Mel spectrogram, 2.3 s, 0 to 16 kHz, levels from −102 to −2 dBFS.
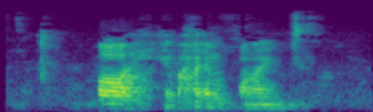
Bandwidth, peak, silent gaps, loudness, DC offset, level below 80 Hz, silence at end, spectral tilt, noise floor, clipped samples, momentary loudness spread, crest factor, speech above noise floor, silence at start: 9.6 kHz; -2 dBFS; none; -18 LUFS; under 0.1%; -70 dBFS; 0.45 s; -4 dB/octave; -46 dBFS; under 0.1%; 17 LU; 20 dB; 28 dB; 0.25 s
